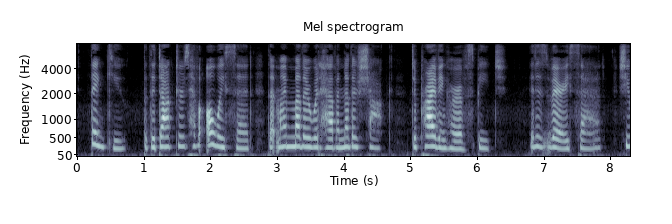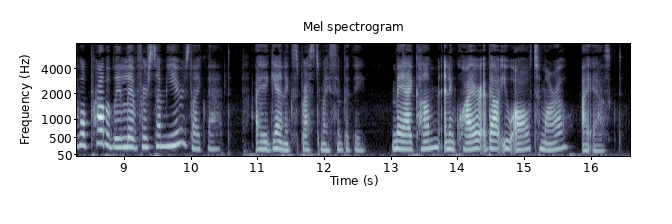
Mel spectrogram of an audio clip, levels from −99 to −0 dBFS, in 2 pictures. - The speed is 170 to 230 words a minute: Yes, average, 175 wpm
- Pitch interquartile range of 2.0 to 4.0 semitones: No, average, 4.5 semitones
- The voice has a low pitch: No, high, 230 Hz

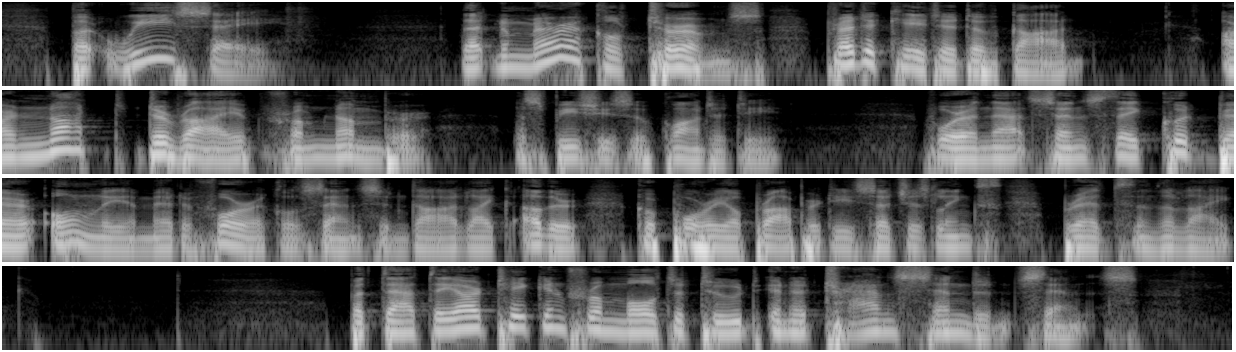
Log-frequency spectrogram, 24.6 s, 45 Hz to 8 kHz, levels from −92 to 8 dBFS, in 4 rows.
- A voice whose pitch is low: Yes, low, 115 Hz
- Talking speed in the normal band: No, slow, 130 wpm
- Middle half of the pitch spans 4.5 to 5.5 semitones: Yes, average, 5.2 semitones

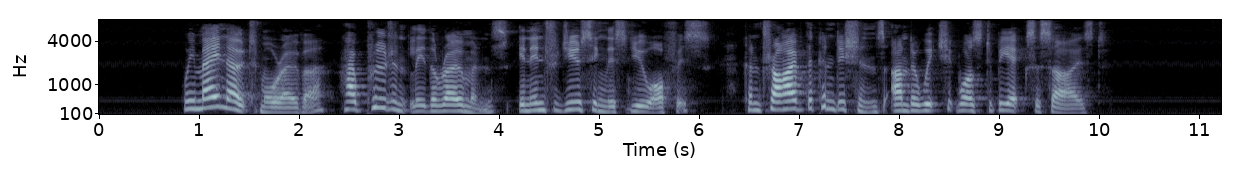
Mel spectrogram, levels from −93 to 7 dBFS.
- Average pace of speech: No, slow, 125 wpm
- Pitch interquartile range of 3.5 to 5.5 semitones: Yes, average, 5.1 semitones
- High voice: Yes, high, 200 Hz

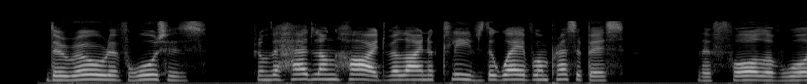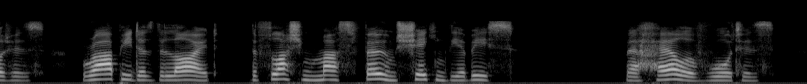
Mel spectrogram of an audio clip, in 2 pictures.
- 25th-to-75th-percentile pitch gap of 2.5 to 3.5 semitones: Yes, average, 2.9 semitones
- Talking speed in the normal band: No, slow, 125 wpm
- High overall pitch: Yes, high, 205 Hz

